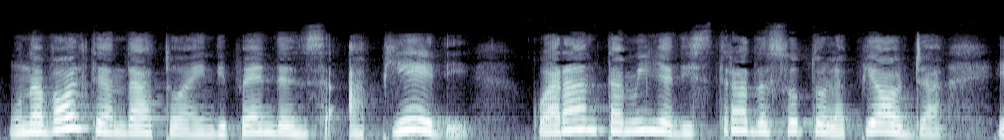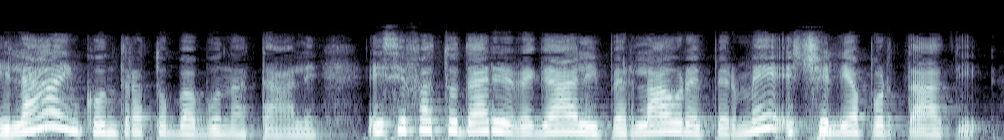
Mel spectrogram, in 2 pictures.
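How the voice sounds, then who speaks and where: Woman reading as a gentle teen girl, soft, earnest, grateful, mellow. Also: a little high, fairly quick, hardly any pauses, muffled recording, voice pushed up, natural voice.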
